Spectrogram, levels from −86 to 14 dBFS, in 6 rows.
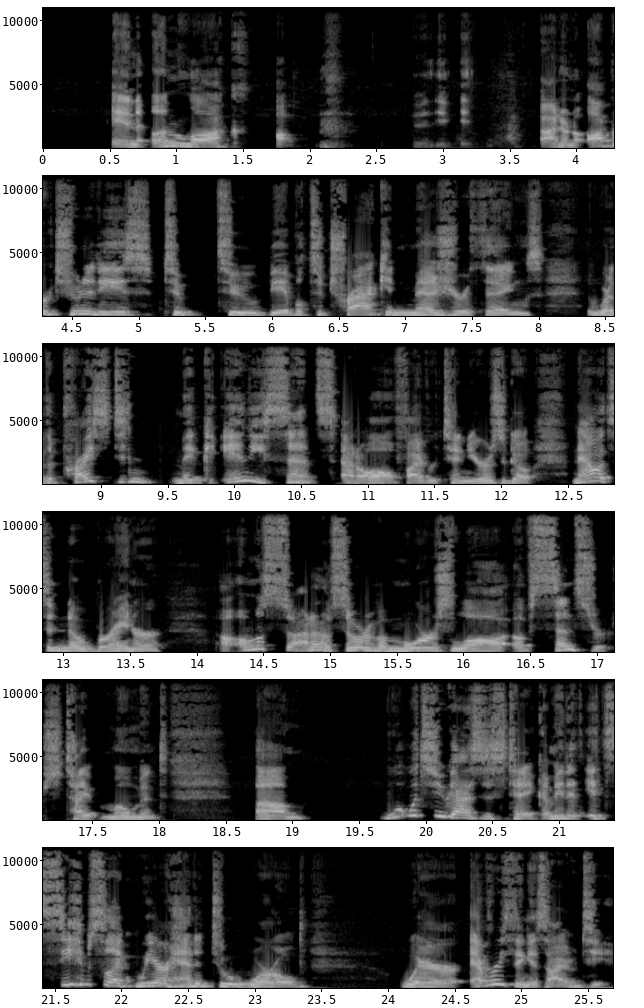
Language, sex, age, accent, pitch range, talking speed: English, male, 30-49, American, 150-205 Hz, 155 wpm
